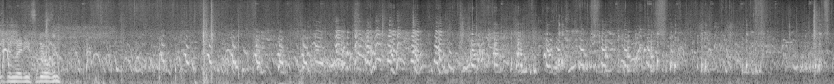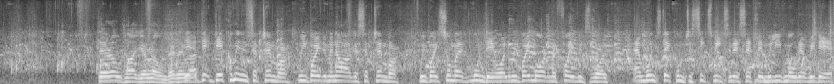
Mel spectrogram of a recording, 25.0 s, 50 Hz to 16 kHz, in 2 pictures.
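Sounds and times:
turkeys calling: 0.0s - 25.0s.

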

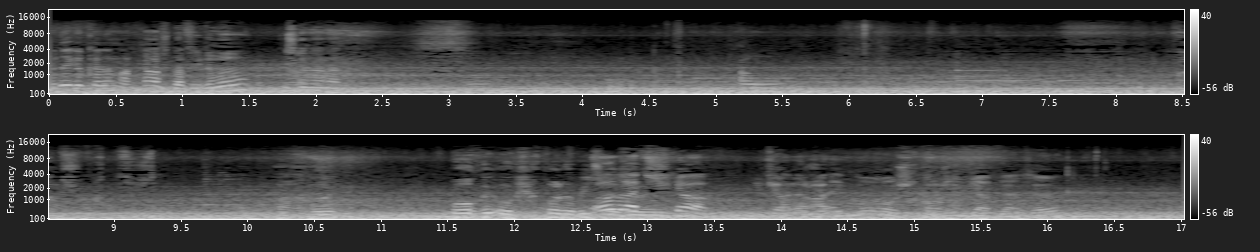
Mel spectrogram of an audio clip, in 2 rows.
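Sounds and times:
car driving rumble from inside: 0.0s - 17.0s.

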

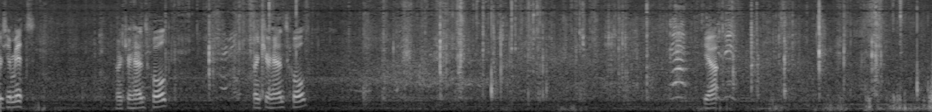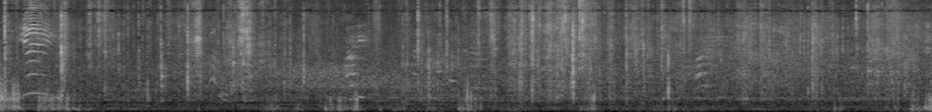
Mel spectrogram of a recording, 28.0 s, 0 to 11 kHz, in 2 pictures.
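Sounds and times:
skate blades scraping ice: 0.0s - 27.9s
hockey sticks clacking on puck: 1.2s - 18.8s, 19.4s - 27.9s
child's voice: 3.2s - 3.8s, 10.0s - 11.1s, 14.1s - 15.1s, 17.0s - 17.7s, 19.0s - 22.4s, 24.3s - 25.8s, 26.7s - 27.9s.

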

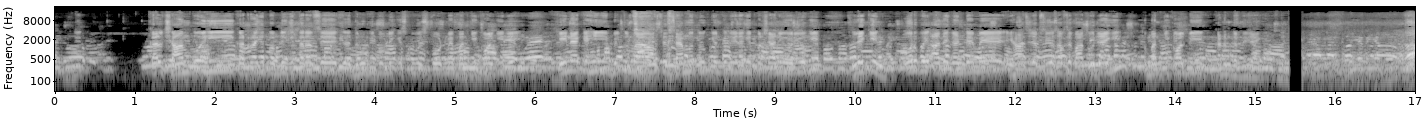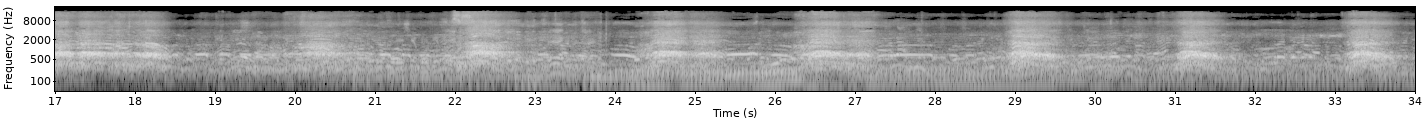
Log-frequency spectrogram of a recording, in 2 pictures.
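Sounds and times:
crowd shouting a slogan: 15.6s - 34.0s.

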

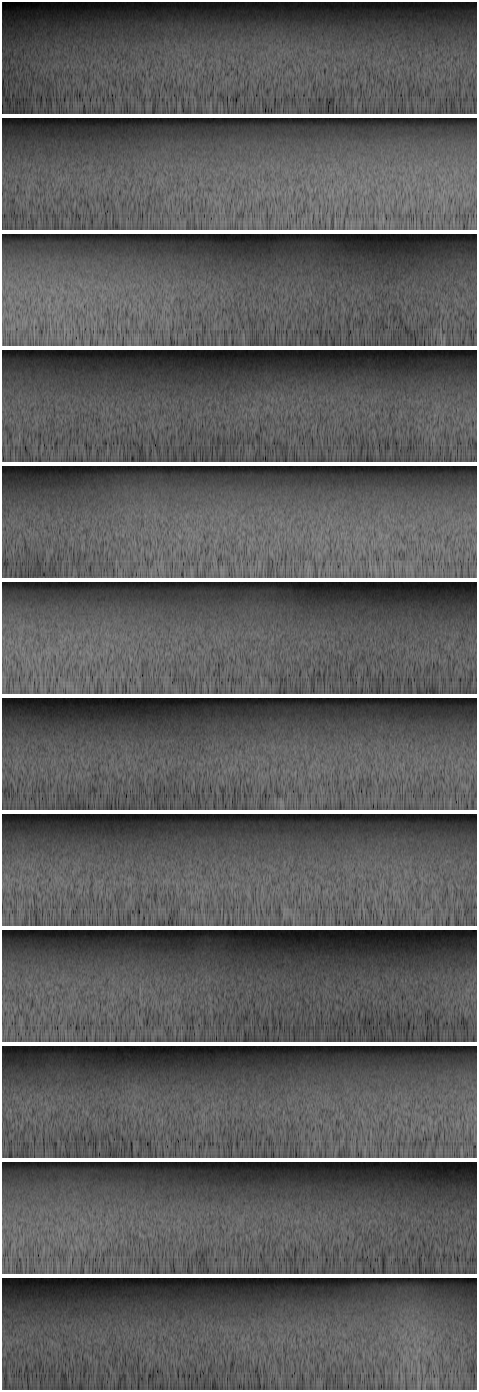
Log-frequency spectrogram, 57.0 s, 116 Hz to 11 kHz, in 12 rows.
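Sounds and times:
waves washing onto beach: 0.4s - 57.0s.

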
